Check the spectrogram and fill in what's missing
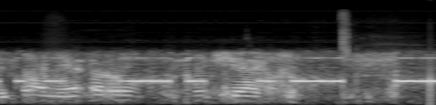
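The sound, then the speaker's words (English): A steady Morse code beacon from a Soyuz rocket in trouble after a booster failure beeps out the letters AN over and over in short and long tones, clear and prominent over a narrow, radio-like channel, while a voice talks continuously underneath. “You can hear the Morse code beacon there indicating that the Soyuz rocket is in trouble and coming down.”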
